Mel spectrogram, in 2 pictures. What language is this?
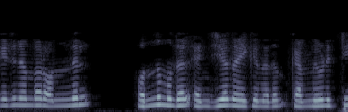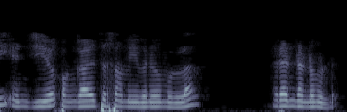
Malayalam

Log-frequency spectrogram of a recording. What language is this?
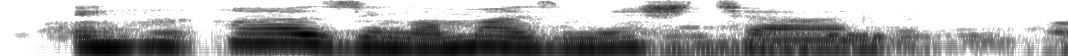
Kinyarwanda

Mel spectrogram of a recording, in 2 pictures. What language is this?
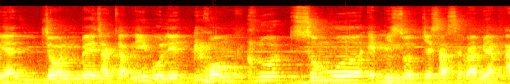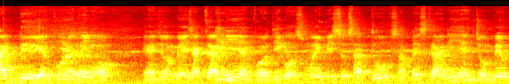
Malay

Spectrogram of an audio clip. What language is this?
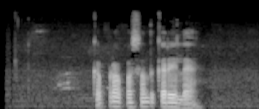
Dhatki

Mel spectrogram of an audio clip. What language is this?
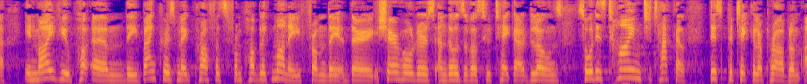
English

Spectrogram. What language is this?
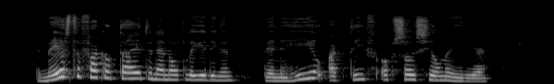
Western Frisian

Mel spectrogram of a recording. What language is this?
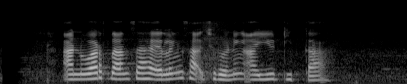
Javanese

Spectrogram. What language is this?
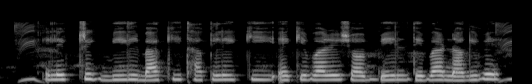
Bangla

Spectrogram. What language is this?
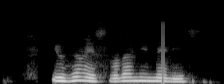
Kabyle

